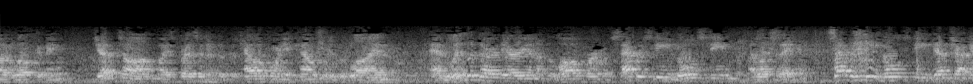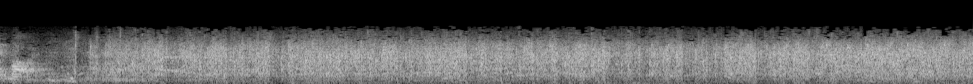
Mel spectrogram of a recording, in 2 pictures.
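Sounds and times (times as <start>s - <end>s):
speech: 0.4s - 10.8s
audience clapping: 10.4s - 19.4s.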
